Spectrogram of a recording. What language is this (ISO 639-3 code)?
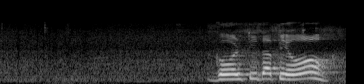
pan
